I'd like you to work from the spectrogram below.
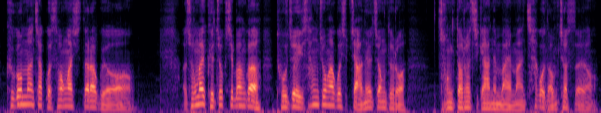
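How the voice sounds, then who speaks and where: A man's voice: lowish voice, dry recording. A man narrating a first-person family story in a complaining, resentful tone.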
